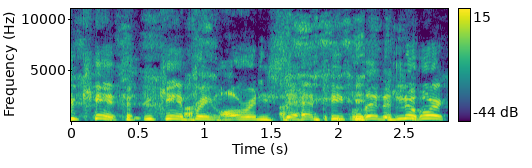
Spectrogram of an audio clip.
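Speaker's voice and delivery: barely holding in the laugh; laughing while joking. Real, not acted. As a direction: crack up while landing the joke. Joking through his own laughter.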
